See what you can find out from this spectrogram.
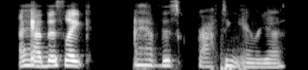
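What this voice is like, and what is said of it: Whispering. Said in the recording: “I don't know why I'm whispering, as if like it's a secret”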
